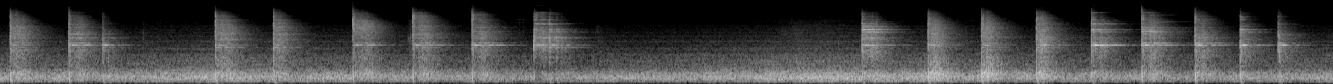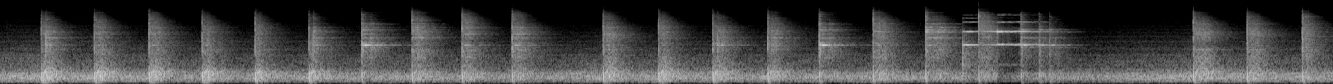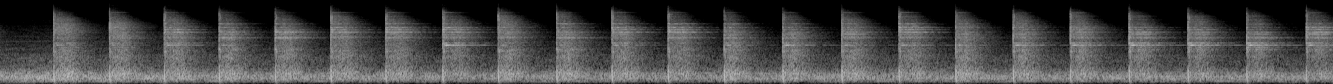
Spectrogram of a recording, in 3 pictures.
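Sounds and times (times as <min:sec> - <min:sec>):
propane forge running: 0:00.0 - 0:39.9
hammer striking steel on anvil: 0:00.1 - 0:01.4, 0:02.1 - 0:06.0, 0:08.6 - 0:24.2, 0:25.2 - 0:39.9.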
